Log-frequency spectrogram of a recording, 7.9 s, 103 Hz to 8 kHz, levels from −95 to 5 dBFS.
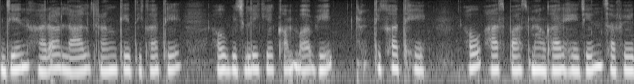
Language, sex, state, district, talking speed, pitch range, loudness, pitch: Chhattisgarhi, female, Chhattisgarh, Sukma, 160 wpm, 215-230 Hz, -13 LUFS, 220 Hz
